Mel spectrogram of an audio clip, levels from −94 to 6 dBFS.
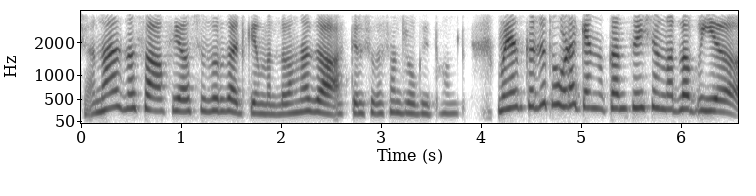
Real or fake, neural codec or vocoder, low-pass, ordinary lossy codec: fake; autoencoder, 48 kHz, 32 numbers a frame, DAC-VAE, trained on Japanese speech; 3.6 kHz; none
